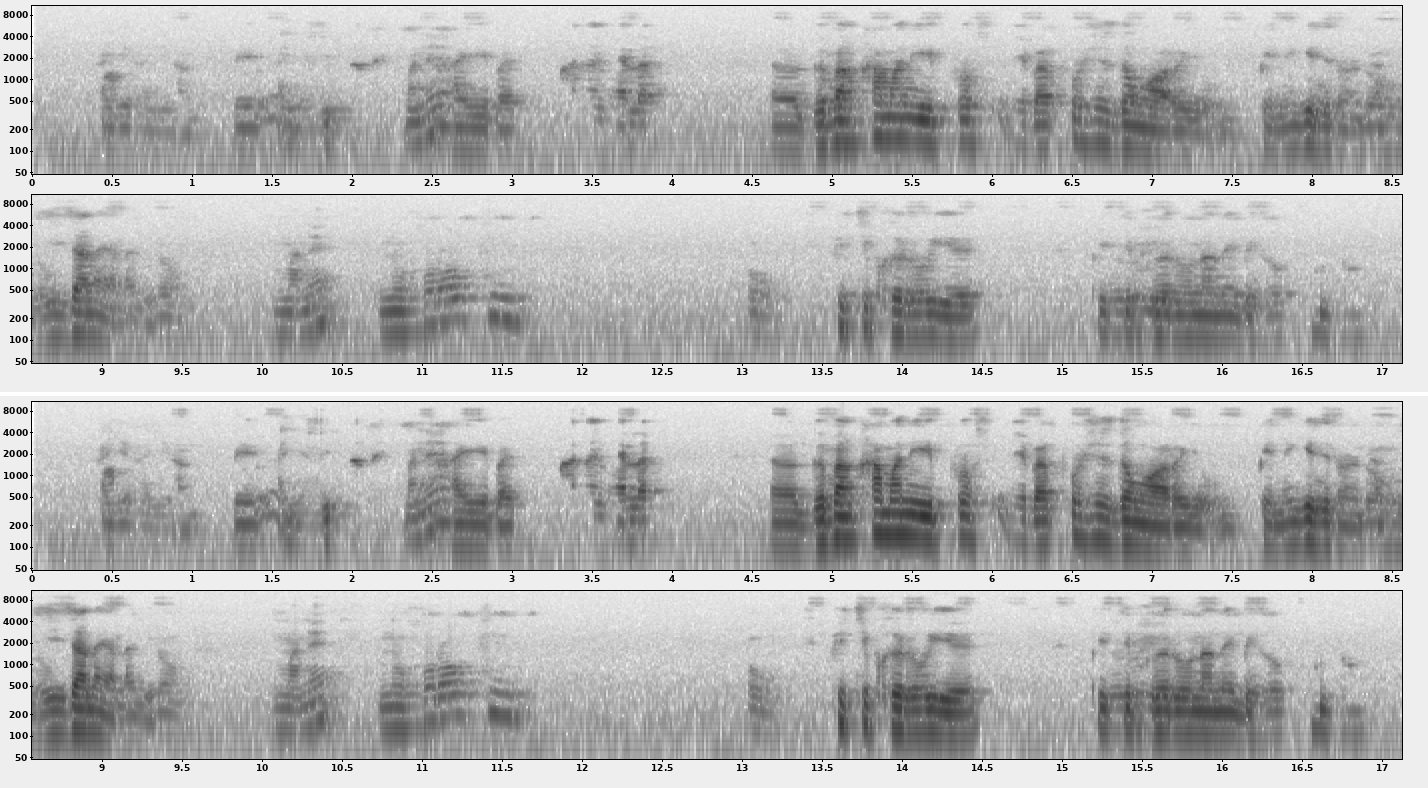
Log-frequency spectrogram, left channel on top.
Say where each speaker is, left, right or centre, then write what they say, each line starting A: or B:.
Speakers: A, on the right; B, on the right.
A: हायो
B: बे
A: हायो हायो
B: जि
A: हायो
B: बानायनो
A: माने
B: हायोबा बानाय ओ गोबां
A: औ
B: खामानि प्रस एबा प्रसेस दङ आरो इयाव। बेनि
A: औ
B: गेजेरावनो
A: दं
B: नोंथां
A: दं
B: जि जानाय आरो
A: दं माने नख'राव फिन औ
B: फिथिबखौ रुयो। फिथिबखौ
A: रुयो
B: रुनानै
A: रुयो रुयो
B: बेखौ खुन्दुं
